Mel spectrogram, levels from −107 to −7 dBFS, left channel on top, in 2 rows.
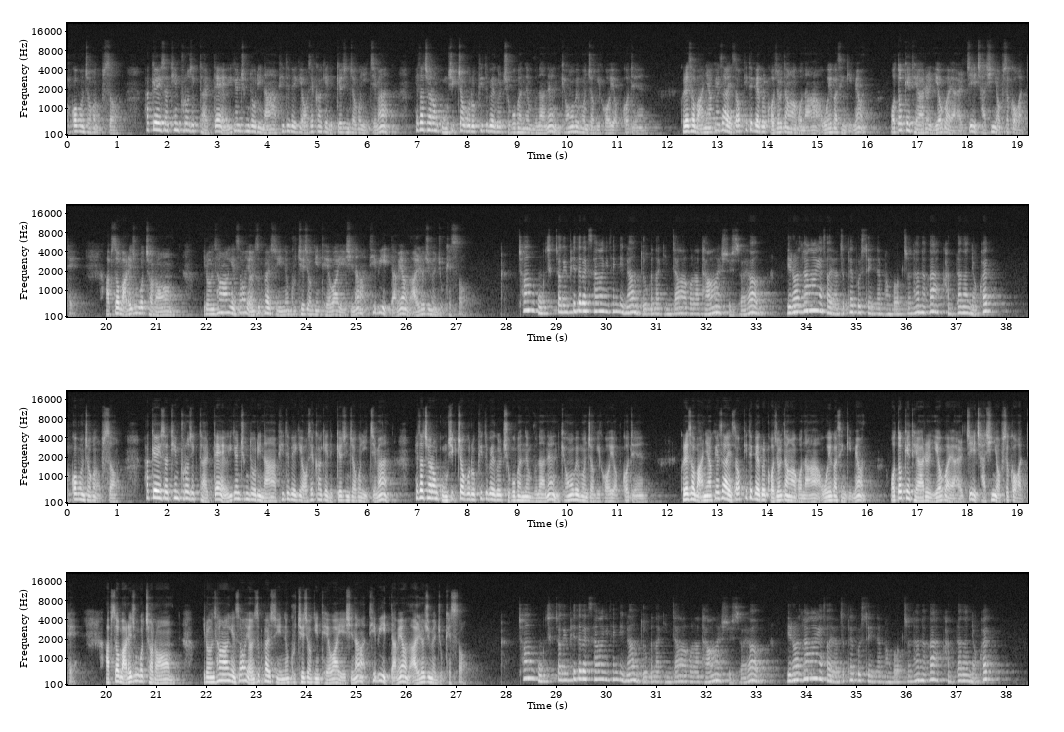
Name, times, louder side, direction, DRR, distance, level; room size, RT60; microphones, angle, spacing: voice 1, 0.0-11.6 12.3-16.0 16.5-19.4 19.8-27.2, right 5 dB, 50° right, 13 dB, 0.3 m, -23 dB
voice 2, 28.3-33.1 33.6-37.6, left 1 dB, 15° left, 8 dB, 0.5 m, -27 dB
10.5 x 5.7 x 5.3 m, 1.1 s
head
